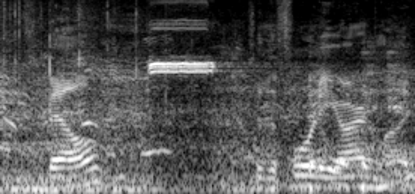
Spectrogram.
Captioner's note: whistle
